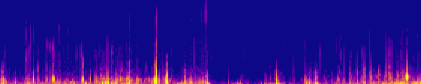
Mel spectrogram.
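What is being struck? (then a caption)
Soft rubber squishy toy filled with gel water beads. A palm-length, translucent blue soft rubber dolphin-shaped squishy filled with gel water beads is held in both hands and bent and squeezed with the fingertips just above the microphone. The result is a continuous low, wet, gurgling squelch with many quick soft pops and crackles, and a few sharper, brighter squishes stand out from the murmur.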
